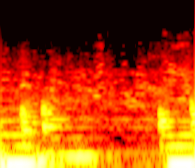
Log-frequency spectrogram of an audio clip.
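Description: Club dance music over the nightclub sound system with a heavy bass line and a few short pitched hits; about a second in the bass cuts out, leaving a lull with crowd chatter, and the beat drops back in at the end.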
